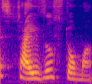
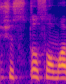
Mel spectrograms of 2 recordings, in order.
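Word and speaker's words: Schistosoma: Okay, now asexual reproduction is seen in, wait a minute, exception यहाँ पर है शाइजोस्टोमा का, इसको शिस्टोसोमा भी बोलते हैं, प्रोनाउंसिएशन में वैरी।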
